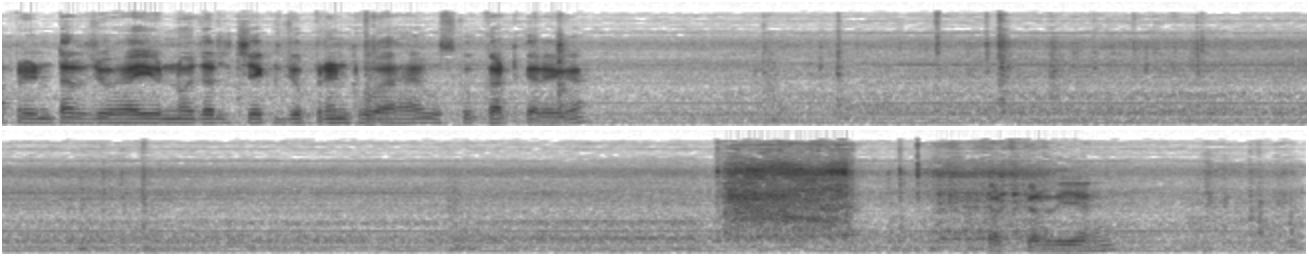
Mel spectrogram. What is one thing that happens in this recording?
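A printer hums steadily as it feeds paper.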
